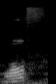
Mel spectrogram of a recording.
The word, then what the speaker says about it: wolf: It's like wolf and woof. Wolf. The amount of women that pronounce wolf isn't. I don't get it. They say it like a dog barks.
